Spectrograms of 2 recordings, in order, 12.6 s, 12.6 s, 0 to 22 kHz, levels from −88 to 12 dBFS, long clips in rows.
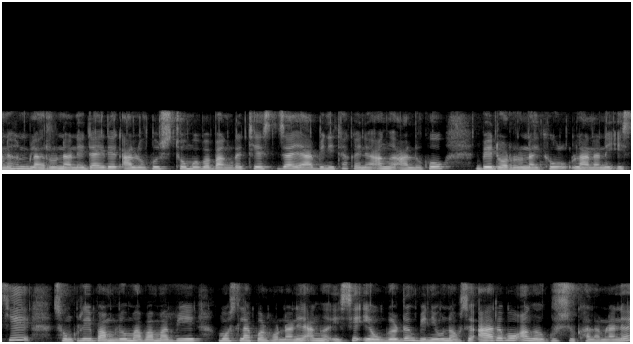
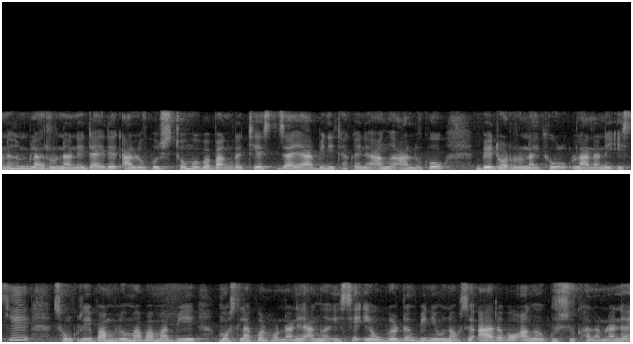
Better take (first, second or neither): second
